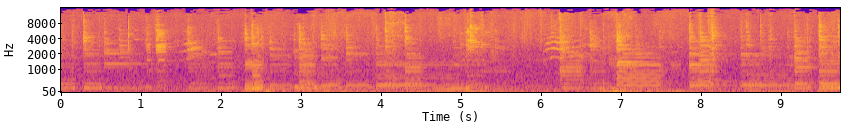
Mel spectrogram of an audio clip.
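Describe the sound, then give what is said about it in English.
Cat meows arranged into an instrumental cat song, a dense, continuous musical stream, overlapping and repeating loudly for the whole stretch with no one talking. “This is an instrumental cat.”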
